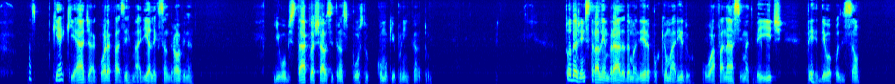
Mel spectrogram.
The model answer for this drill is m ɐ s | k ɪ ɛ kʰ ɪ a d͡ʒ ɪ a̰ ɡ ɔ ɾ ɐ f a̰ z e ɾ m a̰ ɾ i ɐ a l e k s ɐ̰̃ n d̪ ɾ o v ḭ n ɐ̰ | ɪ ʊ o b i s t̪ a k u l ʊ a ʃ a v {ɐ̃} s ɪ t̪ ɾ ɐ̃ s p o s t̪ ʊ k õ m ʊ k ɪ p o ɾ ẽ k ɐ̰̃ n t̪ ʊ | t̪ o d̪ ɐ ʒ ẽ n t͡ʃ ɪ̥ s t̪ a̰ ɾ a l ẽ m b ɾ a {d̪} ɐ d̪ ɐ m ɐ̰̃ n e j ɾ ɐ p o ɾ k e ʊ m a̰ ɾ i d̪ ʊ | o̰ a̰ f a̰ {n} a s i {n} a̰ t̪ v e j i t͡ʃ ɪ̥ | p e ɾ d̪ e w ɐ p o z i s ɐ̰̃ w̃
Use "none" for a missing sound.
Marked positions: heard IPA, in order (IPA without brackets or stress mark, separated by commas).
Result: ɐ, d̪, n, m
